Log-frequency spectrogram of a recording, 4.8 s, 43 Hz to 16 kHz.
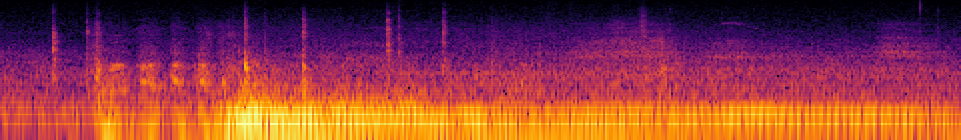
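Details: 2021 Honda Civic Type R Limited Edition after fitting a JDi Ghost Lock tracker and fuel-cut anti-theft device, codes cleared: short crank catches at once and settles into a smooth, even low idle with no stumble; a healthy start.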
